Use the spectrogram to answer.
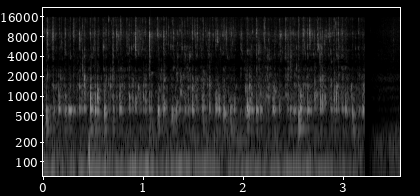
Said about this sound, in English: here's my water feature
